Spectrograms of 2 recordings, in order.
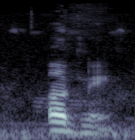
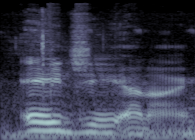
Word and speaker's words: Agni: A-G-N-I, yes. A-G-N-I, yes, and it's pronounced Agni, not Agni.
